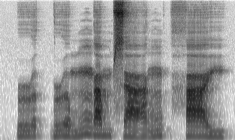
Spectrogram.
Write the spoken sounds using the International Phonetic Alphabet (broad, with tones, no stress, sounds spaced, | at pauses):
ɹ ə˨˩ k̚ ɹ ə˨˩˦ m ŋ a˧ m s a˨˩˦ ŋ | h a˨˩ j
